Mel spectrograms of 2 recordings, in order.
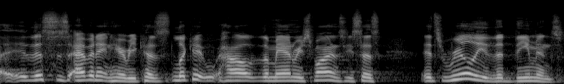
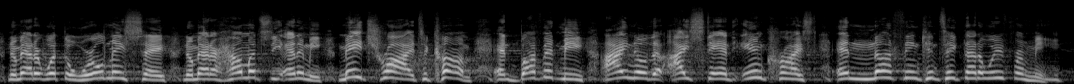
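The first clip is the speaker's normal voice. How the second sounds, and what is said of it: Yelling. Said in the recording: “I'm sorry, I'm yelling.”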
